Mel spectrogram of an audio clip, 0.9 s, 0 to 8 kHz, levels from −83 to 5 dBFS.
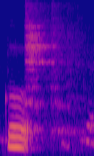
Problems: background sounds at intervals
